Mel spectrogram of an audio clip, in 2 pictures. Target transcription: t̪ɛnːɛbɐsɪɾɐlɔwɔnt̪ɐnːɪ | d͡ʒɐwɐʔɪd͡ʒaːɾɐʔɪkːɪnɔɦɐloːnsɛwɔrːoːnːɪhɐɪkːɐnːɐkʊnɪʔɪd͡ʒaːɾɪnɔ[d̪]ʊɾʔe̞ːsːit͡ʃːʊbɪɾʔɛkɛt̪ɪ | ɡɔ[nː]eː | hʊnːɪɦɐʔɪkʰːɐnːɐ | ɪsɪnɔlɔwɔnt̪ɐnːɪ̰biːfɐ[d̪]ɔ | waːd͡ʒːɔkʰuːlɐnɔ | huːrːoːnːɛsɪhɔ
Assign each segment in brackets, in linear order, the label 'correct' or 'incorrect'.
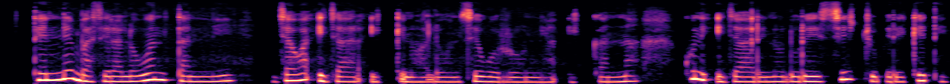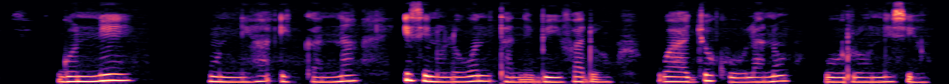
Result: correct, correct, correct

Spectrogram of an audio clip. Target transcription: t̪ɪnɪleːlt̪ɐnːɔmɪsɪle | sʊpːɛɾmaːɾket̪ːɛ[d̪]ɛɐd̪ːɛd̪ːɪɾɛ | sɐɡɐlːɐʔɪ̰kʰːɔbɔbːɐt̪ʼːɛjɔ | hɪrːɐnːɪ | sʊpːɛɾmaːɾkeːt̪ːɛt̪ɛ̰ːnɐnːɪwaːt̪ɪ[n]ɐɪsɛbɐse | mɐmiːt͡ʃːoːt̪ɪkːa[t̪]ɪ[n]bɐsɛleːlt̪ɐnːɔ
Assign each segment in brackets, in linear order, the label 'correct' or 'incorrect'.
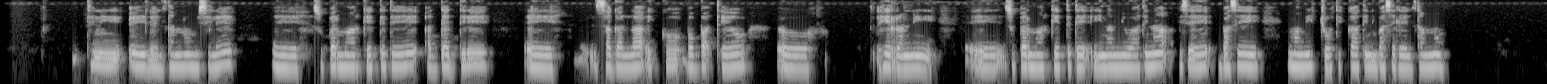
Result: incorrect: t̪, correct, correct, correct

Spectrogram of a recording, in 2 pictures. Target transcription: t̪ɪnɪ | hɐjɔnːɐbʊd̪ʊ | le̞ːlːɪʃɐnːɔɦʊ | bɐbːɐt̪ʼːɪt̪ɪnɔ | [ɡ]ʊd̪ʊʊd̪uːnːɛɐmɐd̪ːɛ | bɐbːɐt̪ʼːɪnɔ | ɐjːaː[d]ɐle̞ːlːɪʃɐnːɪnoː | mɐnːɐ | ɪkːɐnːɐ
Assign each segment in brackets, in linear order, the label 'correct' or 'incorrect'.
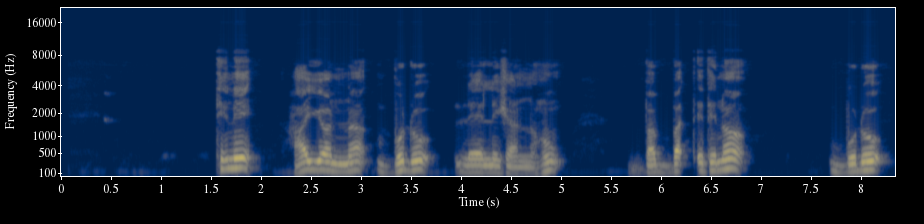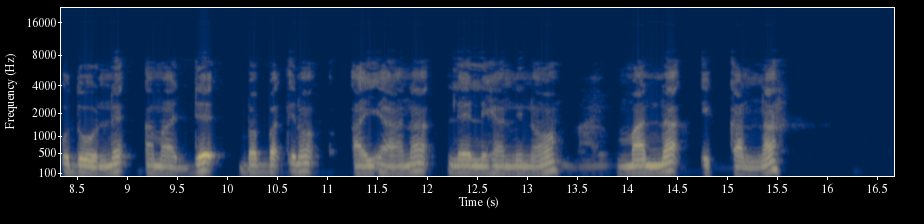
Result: incorrect: b, incorrect: n

